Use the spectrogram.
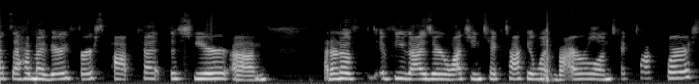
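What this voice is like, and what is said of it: Country-style accent. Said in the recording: “It's not a country song. I can't sing it. You've heard my accent.”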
